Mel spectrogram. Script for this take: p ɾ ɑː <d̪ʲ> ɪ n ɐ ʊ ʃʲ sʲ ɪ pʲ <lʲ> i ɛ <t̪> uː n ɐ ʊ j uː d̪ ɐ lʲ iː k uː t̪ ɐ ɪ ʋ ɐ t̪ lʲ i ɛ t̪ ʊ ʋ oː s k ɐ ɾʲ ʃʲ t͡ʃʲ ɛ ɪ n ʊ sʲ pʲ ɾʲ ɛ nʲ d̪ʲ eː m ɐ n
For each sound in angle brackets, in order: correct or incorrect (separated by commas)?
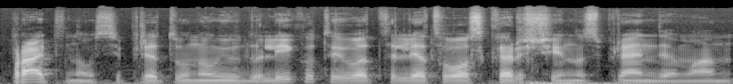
incorrect, incorrect, correct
